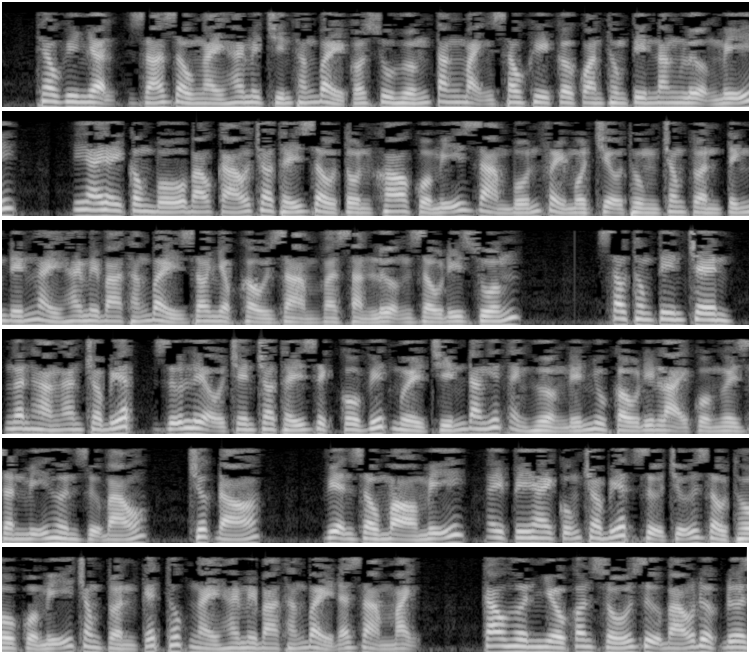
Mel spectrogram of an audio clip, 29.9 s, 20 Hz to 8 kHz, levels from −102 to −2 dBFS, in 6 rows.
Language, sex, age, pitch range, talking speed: Vietnamese, male, 20-39, 130-170 Hz, 250 wpm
